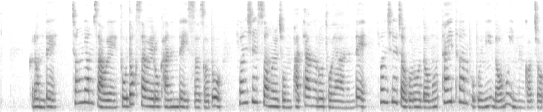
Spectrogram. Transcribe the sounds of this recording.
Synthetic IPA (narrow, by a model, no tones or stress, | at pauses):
kɯɾʌnde̞ | t͡ɕʰʌŋɲʌmsʰawe̞todʌk̚s͈awe̞ɾokanɯnde̞is͈ʌsʰʌdo | çjʌnɕʰiɭs͈ʌŋɯɭt͡ɕompatʰaŋɯɾotojaɦanɯnde̞ | çjʌnɕʰiɭd͡ʑʌɡɯɾonʌmutʰaitʰɯɦanpubuɲinʌmuinːɯnɡʌd͡ʑo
